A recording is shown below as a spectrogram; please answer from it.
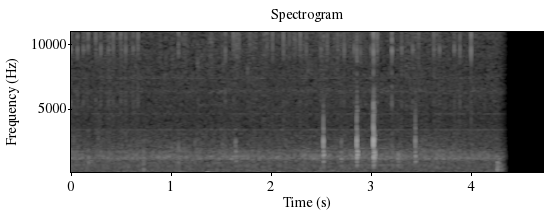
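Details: Canon ELPH 310 HS camera clicking while recording video: faint scattered sharp mechanical ticks over quiet hiss, picked up by the camera itself; to be sent to Canon for repair, owner fears a design flaw.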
